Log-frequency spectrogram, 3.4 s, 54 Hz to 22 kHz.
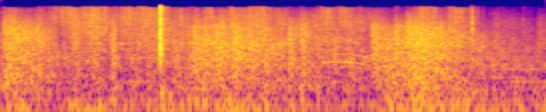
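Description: Flak 38 anti-aircraft guns on flak panzers firing in the Men of War: Assault Squad 2 game during an Omaha Beach landing, a dense, continuous battle din with one sharp crack standing out, and a voice speaking faintly underneath.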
